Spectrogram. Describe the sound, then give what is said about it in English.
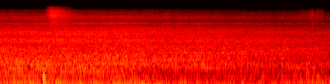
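A large lorry rumbles loudly and steadily, its heavy engine filling the scene, with a short sharp hiss of air brakes near the start. No one speaks. “Sounds like a lorry. Wow, it's huge.”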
